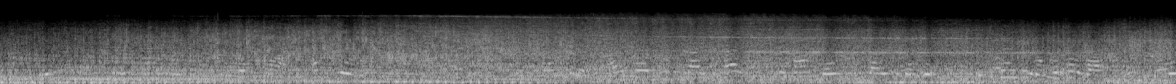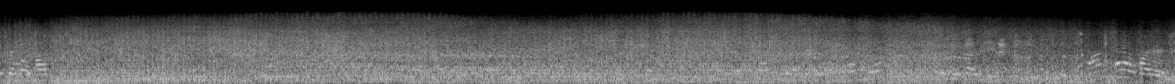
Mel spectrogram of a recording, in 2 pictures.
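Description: Japan Coast Guard helicopter flying close past, a steady rotor and turbine noise with a faint high whine that rises and falls as it goes by. People talk over it.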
